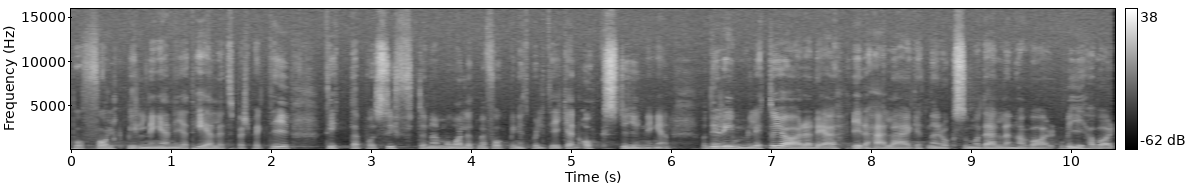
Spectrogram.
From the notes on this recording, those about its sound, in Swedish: Livepodd från Almedalen.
